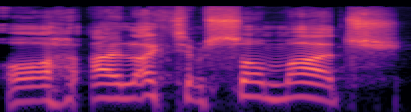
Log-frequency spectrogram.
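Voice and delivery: put-on high, theatrical accented wail; Sans Serif, anguished. Regretting the death she caused, melodramatic high voice.

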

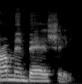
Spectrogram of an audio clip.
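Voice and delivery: usual speaking voice

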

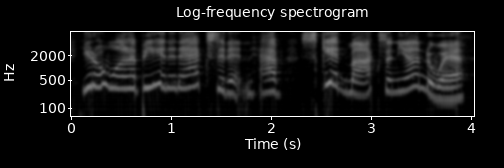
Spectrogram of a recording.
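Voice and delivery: put-on high-pitched nagging mom in a Boston accent; accidental Boston accent. Quoting your mom's underwear warning, in a put-on Boston accent. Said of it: "I don't know what accent that was".

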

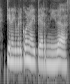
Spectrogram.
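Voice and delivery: ordinary delivery

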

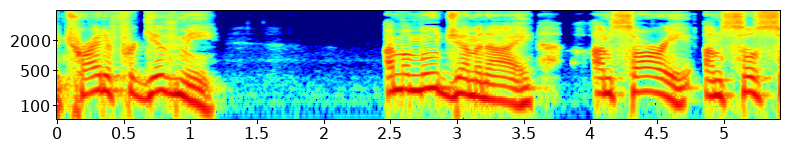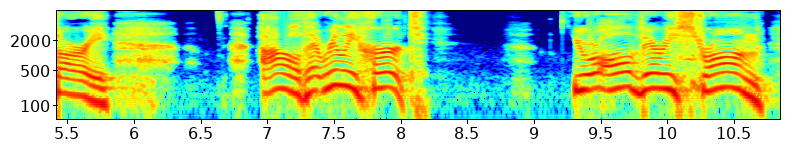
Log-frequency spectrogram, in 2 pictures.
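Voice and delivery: high, tender imitation of his last words; pleading Elijah McClain. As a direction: voice a gentle young man begging forgiveness. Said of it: "He says".

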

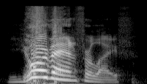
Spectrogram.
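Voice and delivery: sudden booming yell with drawn-out words; mock angry shout. Host banning a repeat questioner from his chat, mock angry shout. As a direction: bellow a playful banishment.

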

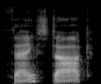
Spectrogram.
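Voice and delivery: loud mock gratitude; sarcastic. A narrator's reading. Sick driver to the bossy leader, sarcastic. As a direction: thank him with open sarcasm. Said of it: "Pam said sarcastically".

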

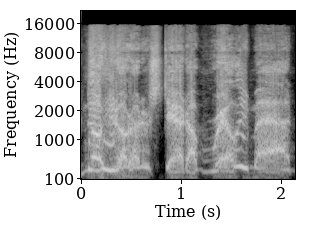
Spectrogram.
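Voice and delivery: high-pitched, very loud imitation of a raging man; mock furious shout. Player imitating an angry rival after a late score, mock furious shout. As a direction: shout it as a hammed-up tantrum, far above normal pitch. Acts out an angry opponent quoted.

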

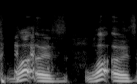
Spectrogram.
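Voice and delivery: loud mock English accent on the word; mimicked English accent. Player mocks the caller's word, loud mimicked English accent. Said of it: "We have it with waters".

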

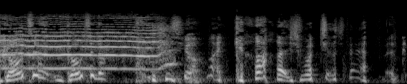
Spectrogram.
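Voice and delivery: high-pitched giggling breaking through words; trying to talk through helpless laughter; laughing fit. Real, not acted. Host losing it while cueing the producer, laughing. Host cracking up mid-question.

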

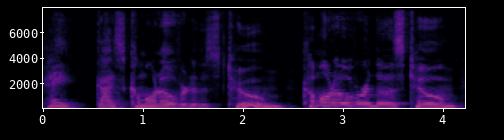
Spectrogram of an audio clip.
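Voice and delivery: high, sing-song invitation; mock-friendly Spike beckoning; luring Spike. Spike quoted luring the group.

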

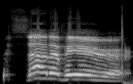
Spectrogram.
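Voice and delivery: slow, loud announcer finish; home run call. Pretend.

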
